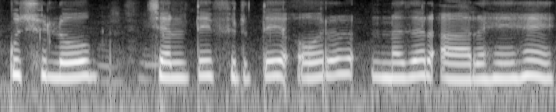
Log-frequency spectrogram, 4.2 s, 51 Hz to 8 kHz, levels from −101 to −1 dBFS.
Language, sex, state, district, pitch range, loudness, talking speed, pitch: Hindi, female, Maharashtra, Mumbai Suburban, 235-260 Hz, -16 LUFS, 130 wpm, 245 Hz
